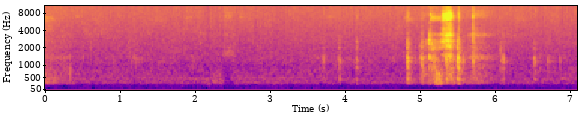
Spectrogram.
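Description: A screwdriver turns a small screw with faint scraping.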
